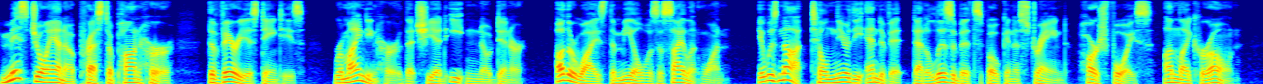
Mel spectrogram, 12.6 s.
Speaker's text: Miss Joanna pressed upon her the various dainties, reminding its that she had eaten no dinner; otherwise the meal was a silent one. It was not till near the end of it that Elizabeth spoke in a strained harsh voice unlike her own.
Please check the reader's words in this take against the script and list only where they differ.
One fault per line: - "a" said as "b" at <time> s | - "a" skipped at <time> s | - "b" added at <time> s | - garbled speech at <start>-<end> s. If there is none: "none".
- "its" said as "her" at 3.9 s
